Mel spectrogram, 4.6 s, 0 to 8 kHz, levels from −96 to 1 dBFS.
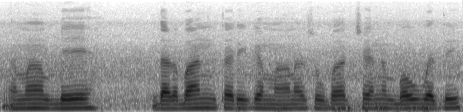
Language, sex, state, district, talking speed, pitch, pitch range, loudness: Gujarati, male, Gujarat, Gandhinagar, 130 wpm, 115 Hz, 110-120 Hz, -16 LUFS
